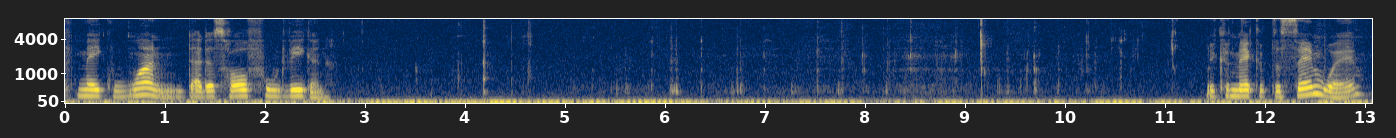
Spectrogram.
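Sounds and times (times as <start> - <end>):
mouth clicks: 2.8 - 4.8
chewing chocolate: 3.0 - 4.8, 5.4 - 11.2.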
